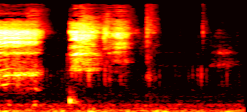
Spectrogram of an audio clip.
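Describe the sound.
A voice imitates a sheep bleating, giving two harsh, nasal bleats close together, then fainter breathy bits over steady background noise.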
